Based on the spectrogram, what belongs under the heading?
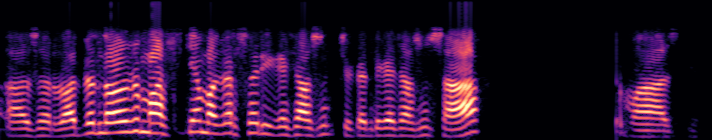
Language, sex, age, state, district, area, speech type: Kashmiri, male, 18-30, Jammu and Kashmir, Anantnag, rural, conversation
